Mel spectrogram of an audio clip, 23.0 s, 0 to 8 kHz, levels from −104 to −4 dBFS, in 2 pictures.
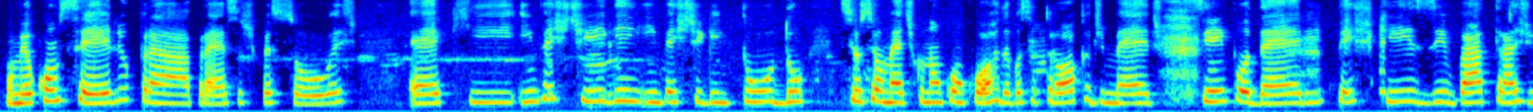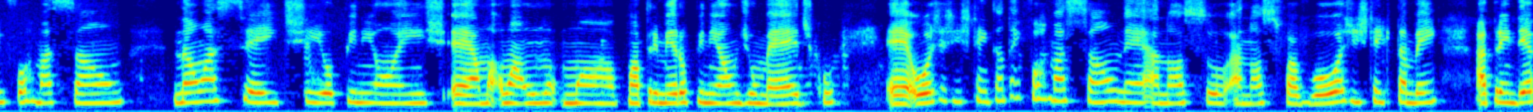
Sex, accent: female, Brazilian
